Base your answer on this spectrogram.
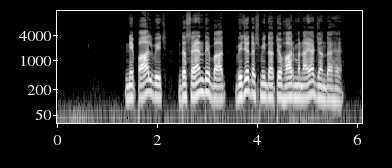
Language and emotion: Punjabi, neutral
